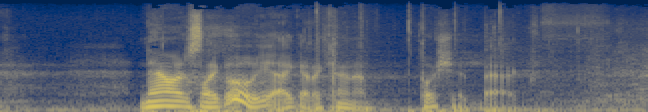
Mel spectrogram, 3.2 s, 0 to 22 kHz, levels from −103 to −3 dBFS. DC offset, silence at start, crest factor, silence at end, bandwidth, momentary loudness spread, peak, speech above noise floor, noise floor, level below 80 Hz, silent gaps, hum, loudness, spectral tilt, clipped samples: under 0.1%; 0 s; 20 dB; 0 s; 19.5 kHz; 23 LU; -8 dBFS; 23 dB; -48 dBFS; -40 dBFS; none; none; -26 LUFS; -5 dB/octave; under 0.1%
